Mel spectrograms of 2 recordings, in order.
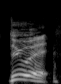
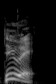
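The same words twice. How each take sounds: First: It is said with lively enthusiasm. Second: It is said flatly without enthusiasm.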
